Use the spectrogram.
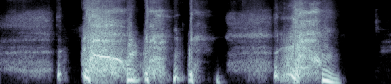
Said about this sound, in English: please excuse me for the cough. It's interesting that I was just mindful of the fact that I turned my face away as though you were actually in front of me, so I didn't cough on you.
